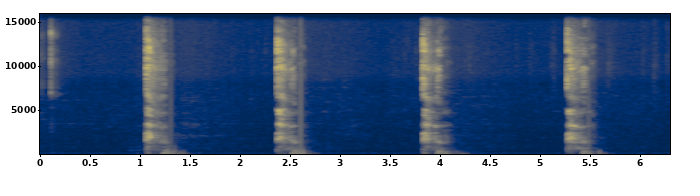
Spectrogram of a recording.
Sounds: Cough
